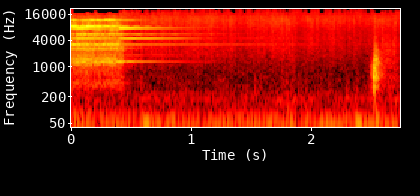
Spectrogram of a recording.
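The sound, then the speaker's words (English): A telephone bell rings in one short, bright, metallic burst that cuts off abruptly, followed by near silence and a faint brief knock a couple of seconds later. “The phone.”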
